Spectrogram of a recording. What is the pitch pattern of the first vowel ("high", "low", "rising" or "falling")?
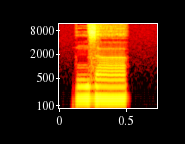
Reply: low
